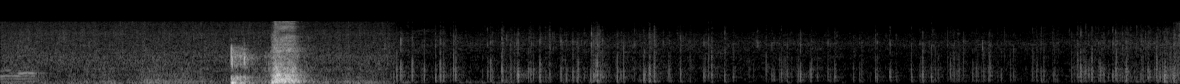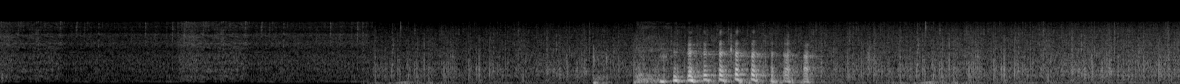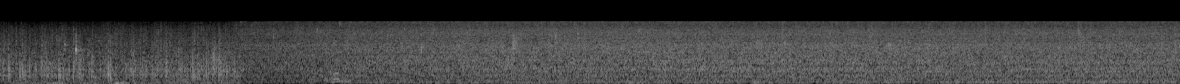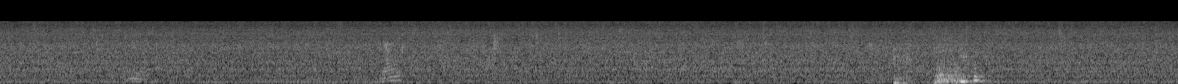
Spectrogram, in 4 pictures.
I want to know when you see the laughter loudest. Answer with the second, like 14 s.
3 s.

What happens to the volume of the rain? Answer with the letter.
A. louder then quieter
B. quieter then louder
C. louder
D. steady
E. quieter
C.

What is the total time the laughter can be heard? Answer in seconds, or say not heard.
4 s.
